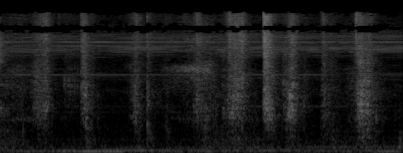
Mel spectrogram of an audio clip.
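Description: Faint, scattered light taps and clicks of fingers on a front-loading washing machine's control panel, pressing at the power button too lightly to switch it on.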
